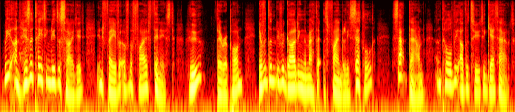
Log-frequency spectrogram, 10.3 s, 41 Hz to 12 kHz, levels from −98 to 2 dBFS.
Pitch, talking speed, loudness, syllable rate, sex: 135 Hz, 165 wpm, -19 LUFS, 5.8 syllables/s, male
